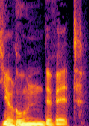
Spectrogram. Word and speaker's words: Jeroen De Wit: And so, how you say my name is Jeroen De Wit.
